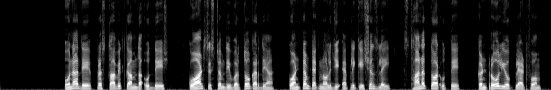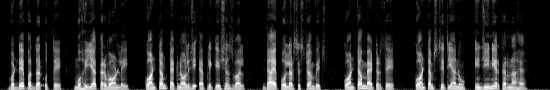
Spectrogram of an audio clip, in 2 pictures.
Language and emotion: Punjabi, neutral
